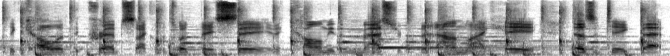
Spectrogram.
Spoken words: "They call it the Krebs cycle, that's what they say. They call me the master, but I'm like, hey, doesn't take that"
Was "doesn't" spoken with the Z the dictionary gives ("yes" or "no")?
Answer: yes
